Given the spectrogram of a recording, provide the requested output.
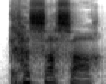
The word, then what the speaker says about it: Kasasa: It's Kasasa. I just want to hear you say that. Kasasa. It's like you roll with it in one syllable. Kasasa.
